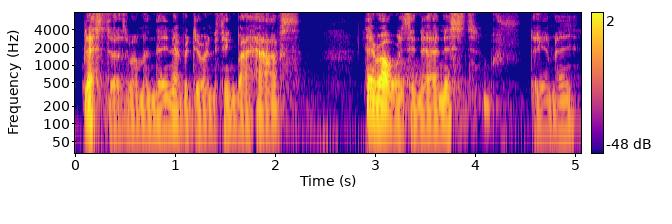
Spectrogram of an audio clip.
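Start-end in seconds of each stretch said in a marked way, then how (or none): none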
